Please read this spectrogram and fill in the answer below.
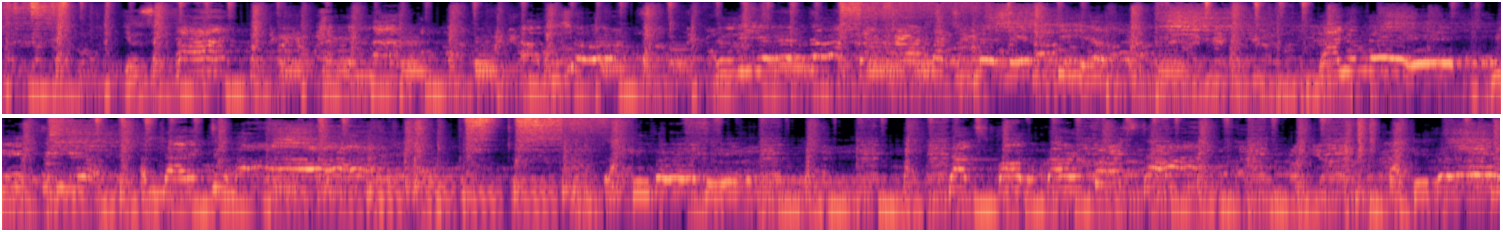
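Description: Live band playing a dance song: a singer over guitar, bass and drums, with a steady beat.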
